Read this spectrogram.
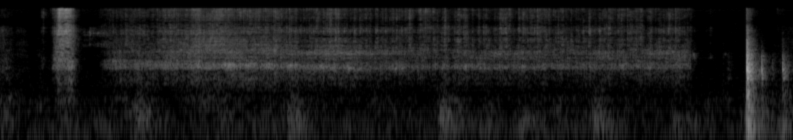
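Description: An aerosol can sprays through a thin straw with a steady hiss.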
